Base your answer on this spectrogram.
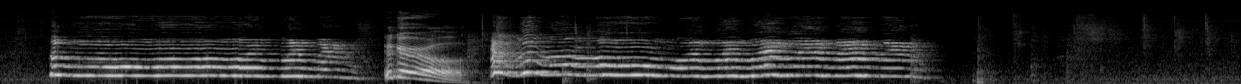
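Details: A female pet dog indoors in a small room "talks" with two long drawn-out howling notes, each about four seconds and slowly falling in pitch, broken by a sharp sweeping yelp between them. Her owner's affectionate voice is heard close by.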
